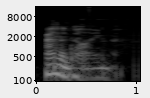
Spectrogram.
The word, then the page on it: anodyne: British English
